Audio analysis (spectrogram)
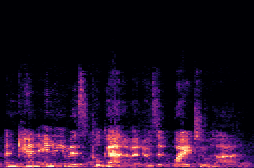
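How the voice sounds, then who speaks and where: A woman's voice: on the high side, animated, fast. A woman hosting a live restaurant event, chatty and lightly laughing, with filler ums. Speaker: event host. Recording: distant mic, crowd noise.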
